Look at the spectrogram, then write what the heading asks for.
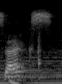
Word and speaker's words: CeX: our local like uh CeX or C ex if you know I think it I think it's actually pronounced sex but I don't want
